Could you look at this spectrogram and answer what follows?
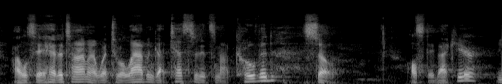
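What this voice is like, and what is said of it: Congested voice from a cold. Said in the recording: “As you hear in my voice, I'm also carrying a little bit of cold.”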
